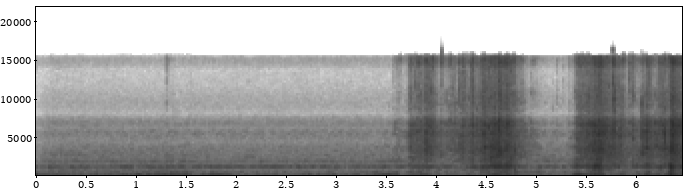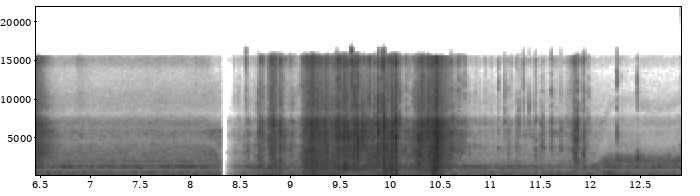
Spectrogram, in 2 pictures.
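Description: Clear plastic wrapping crinkling and rustling as it is handled on a cloth handbag, in three uneven bursts.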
